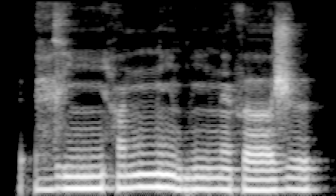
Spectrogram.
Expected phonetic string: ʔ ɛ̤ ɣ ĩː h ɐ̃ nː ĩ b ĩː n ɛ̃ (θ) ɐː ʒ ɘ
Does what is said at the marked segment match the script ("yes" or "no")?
yes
